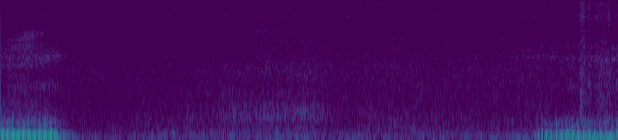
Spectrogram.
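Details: Dogue de Bordeaux snoring: two loud, low rattling breath sounds separated by a quiet pause.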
